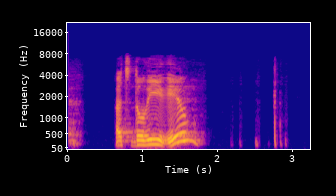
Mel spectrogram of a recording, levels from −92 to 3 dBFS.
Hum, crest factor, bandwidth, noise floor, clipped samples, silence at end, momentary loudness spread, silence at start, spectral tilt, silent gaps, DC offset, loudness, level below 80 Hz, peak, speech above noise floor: none; 14 dB; 7.6 kHz; -65 dBFS; under 0.1%; 1.45 s; 23 LU; 0.05 s; -6.5 dB/octave; none; under 0.1%; -14 LUFS; -58 dBFS; -2 dBFS; 52 dB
